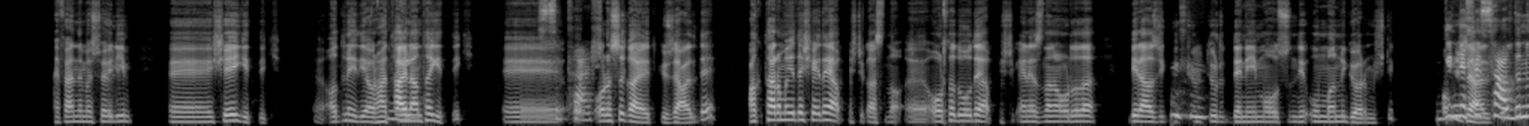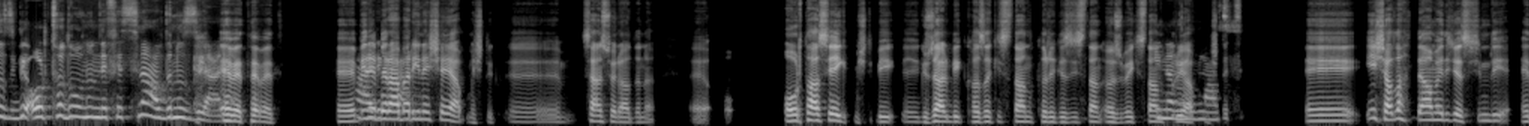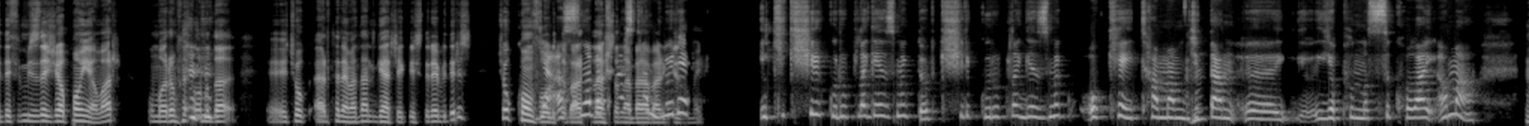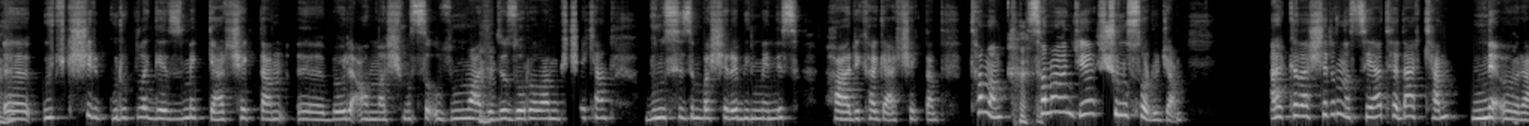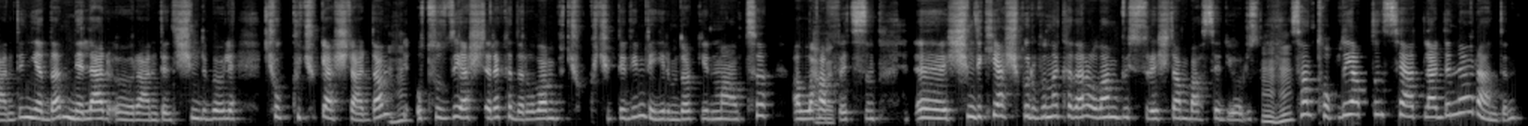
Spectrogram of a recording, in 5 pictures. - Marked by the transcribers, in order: other background noise; chuckle; tapping; chuckle; in English: "okay"; chuckle
- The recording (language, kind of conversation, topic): Turkish, podcast, Tek başına seyahat etmekten ne öğrendin?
